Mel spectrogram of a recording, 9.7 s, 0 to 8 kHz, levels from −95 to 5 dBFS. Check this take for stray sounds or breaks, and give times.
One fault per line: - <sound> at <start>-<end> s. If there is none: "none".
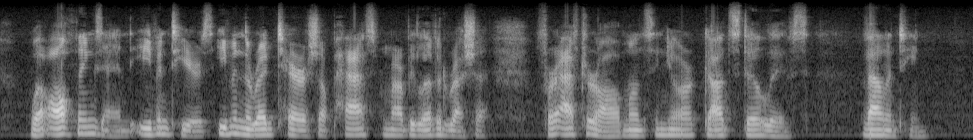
none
